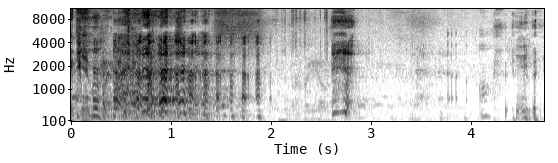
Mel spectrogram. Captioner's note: people laughing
